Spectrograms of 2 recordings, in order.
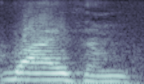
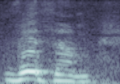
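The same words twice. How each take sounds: First: The first vowel is a long I sound. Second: The first vowel is a short I sound. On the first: The speaker calls it wrong. "it's not rhythm" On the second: The speaker calls it right. "it's rhythm"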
